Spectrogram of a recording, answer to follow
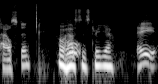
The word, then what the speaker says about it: Houston: So like the word that's spelled like Houston, pronounced Houston.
